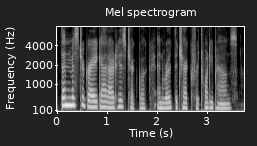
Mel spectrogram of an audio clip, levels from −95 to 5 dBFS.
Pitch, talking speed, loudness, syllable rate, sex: 200 Hz, 240 wpm, -17 LUFS, 5.0 syllables/s, female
